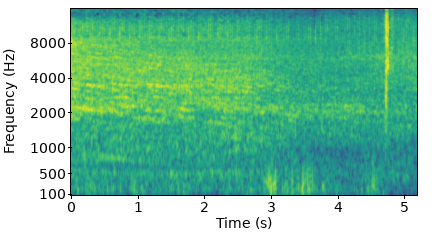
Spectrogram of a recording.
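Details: 2005 Audi A4 1.8T on cold start: loud steady whirring whine over a quiet idle from below the passenger-side headlight, gone once driving; the secondary air injection pump was dying, fixed by replacing it.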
